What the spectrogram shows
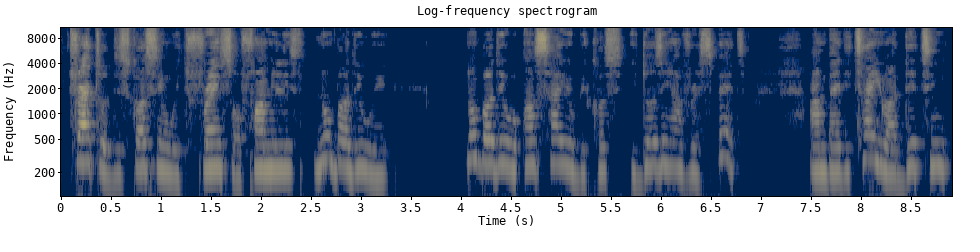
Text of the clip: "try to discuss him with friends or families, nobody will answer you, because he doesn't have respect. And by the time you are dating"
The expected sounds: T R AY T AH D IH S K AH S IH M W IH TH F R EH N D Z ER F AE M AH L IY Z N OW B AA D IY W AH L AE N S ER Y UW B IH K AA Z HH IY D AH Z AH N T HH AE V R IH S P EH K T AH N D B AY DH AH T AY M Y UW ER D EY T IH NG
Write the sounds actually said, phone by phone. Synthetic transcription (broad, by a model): T R AY T AH D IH S K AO S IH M W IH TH F R EH N D S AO F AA M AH L IY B N OW B AA D IY W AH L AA N S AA Y UW B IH K AA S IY D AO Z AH N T HH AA V R IH S P EH K T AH N B AY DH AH T AY M Y UW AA D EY T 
